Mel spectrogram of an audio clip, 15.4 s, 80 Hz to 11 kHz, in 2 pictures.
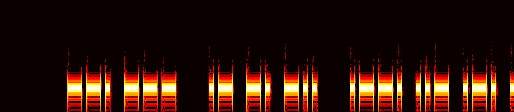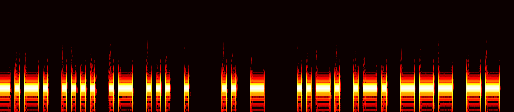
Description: Morse code, heard as a keyed tone, about 17 wpm, 700 Hz. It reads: GO AND PURCHASE IT FROM
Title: Sentences from Top 1000 Words - Review Part 5 - 17wpm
